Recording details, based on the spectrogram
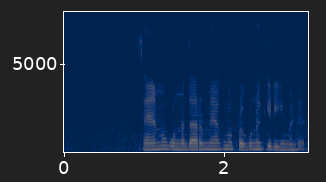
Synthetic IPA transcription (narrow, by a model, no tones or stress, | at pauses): sæːmɐɡuɳɐd̪armejakmɐprɐɡuɳɐkiɾijumɐʈə̰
